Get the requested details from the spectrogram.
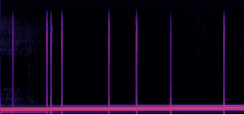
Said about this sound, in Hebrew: אגב, אני אגיד שמה שאתם שומעים כרגע זה נטו גל סינוס שהוא אפילו לא קיים בטבע, זה ממש אה, אה, גל קול מלאכותי.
